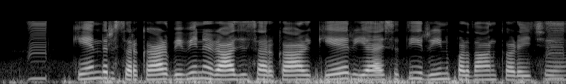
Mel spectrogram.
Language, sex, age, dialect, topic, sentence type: Maithili, female, 18-24, Eastern / Thethi, banking, statement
